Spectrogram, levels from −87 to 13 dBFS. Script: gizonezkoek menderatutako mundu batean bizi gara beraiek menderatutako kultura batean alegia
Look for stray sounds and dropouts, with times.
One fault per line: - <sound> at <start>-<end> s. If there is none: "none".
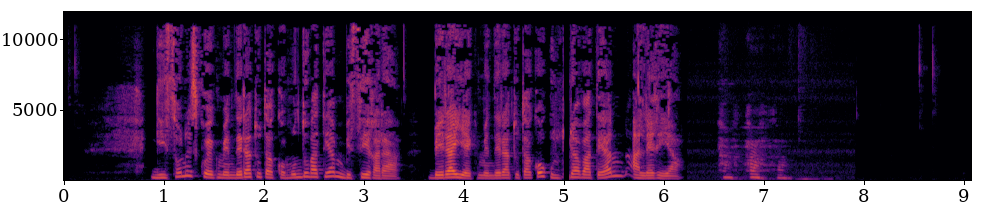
- dropout at 5.0-5.1 s
- laugh at 6.5-7.7 s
